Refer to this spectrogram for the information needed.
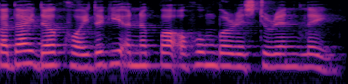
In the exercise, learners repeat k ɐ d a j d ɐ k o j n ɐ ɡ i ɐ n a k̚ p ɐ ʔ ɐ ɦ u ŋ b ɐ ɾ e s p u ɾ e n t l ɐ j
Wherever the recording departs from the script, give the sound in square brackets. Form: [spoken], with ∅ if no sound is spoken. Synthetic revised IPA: k ɐ d a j d ɐ [kʰ] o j [d] ɐ ɡ i ɐ n [ɐ] k̚ p ɐ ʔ ɐ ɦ [o] ŋ b ɐ ɾ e s [t] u ɾ e n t l ɐ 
